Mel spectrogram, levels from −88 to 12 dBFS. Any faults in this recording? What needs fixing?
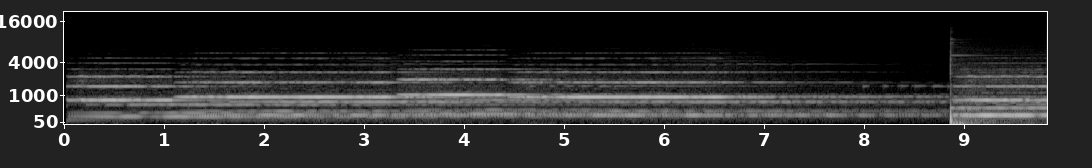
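Nothing in this music needs fixing. No faults can be heard anywhere in the recording, so there is nothing to prevent.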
